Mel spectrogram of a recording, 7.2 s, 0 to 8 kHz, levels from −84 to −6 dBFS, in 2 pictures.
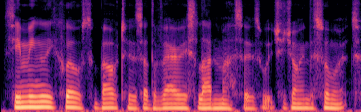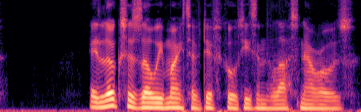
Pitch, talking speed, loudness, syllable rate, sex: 120 Hz, 210 wpm, -19 LUFS, 6.0 syllables/s, male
